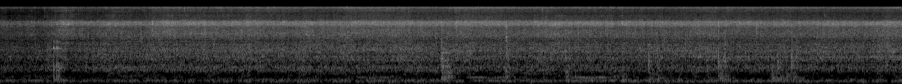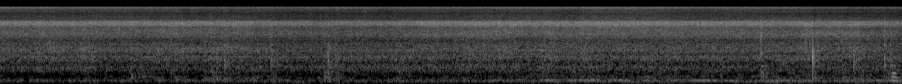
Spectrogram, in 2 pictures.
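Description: Spinach and softened tomatoes sizzling in a pan for palak dal, a loud, dense, continuous hiss and crackle that holds evenly throughout with faint stirring underneath and no talk.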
